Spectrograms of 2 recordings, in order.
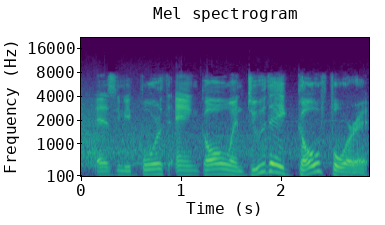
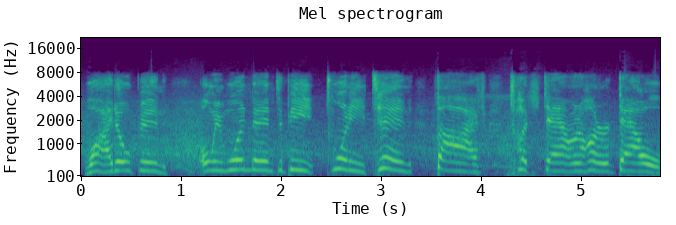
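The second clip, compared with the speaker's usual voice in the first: excited touchdown call, much higher, held back from a full yell; hushed excitement; 12 semitones higher than usual. Real, not acted. Commentator calling a long touchdown while others sleep, hushed excitement. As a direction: call it high and thrilled without waking the house. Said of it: "whispering in excitement".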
